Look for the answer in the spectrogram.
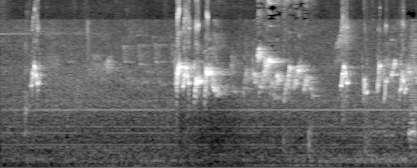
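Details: Female red-whiskered bulbul singing to stimulate a male, with a lone chirp, then a louder run of quick warbled notes and a few shorter chirping phrases toward the end.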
